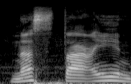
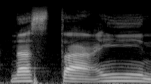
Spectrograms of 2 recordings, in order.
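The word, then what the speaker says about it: نستعين: Bertasbih jadi harus jelas wa iyyaka nasta'in disitu adalah huruf Ain maka bacanya nastain Ya jangan nasta'in kalau nastain itu hamzah Jadi bacanya huruf Ain jadi iya kena budu wa iyyaka nastain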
